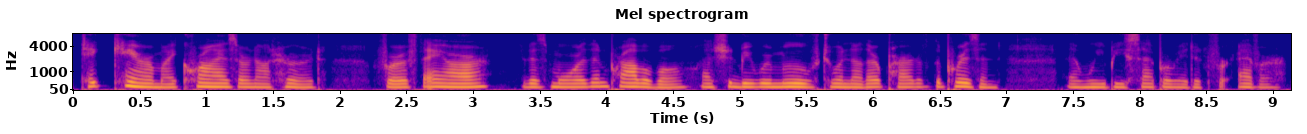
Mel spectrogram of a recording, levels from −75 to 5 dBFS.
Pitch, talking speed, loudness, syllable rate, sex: 180 Hz, 205 wpm, -19 LUFS, 5.6 syllables/s, female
